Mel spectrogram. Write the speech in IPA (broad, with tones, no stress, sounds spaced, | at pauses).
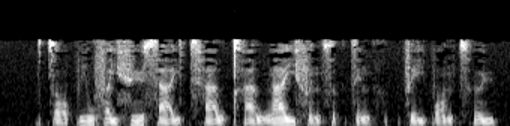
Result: t͡s ɔː˨˩ p iː˥ w f ɐ˨ j f yː˥ s aː˨˧ j t͡sʰ aː˨˧ w kʰ aː˨˧ w ŋ aː˥ j f ɵ˨˩ n s ʊ˥ k̚ s ɪ˨˥ ŋ h ʊ˨ k̚ f e˧ j p ɔː˨ n t͡sʰ ɵ˥ ɥ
